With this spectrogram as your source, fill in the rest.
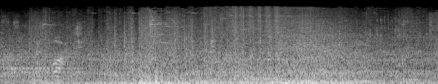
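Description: Heavy gunfire pounds in rapid bursts.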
